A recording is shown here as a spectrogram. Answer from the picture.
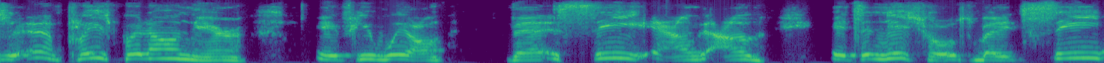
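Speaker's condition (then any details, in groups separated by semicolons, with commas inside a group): Cerebral palsy, severe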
